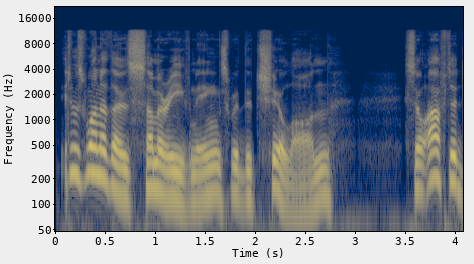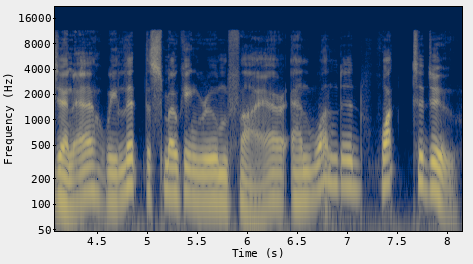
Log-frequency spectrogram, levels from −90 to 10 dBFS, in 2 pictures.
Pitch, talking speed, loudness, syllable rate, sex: 130 Hz, 185 wpm, -19 LUFS, 5.0 syllables/s, male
